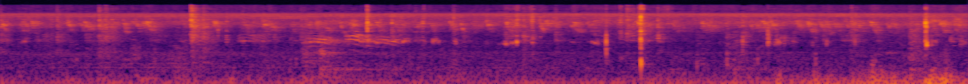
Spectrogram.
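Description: Birds chirping faintly and intermittently over a steady low rumble, with a few sharp clicks, the loudest about two-thirds of the way through.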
